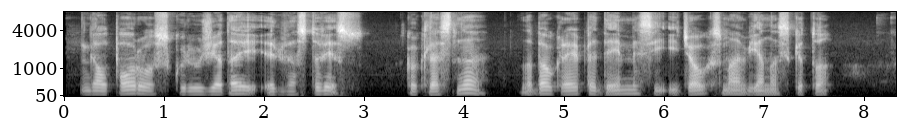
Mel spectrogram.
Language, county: Lithuanian, Marijampolė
